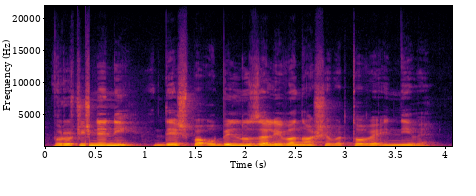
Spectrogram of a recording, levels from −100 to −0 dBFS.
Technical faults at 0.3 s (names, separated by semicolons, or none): chunks out of order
